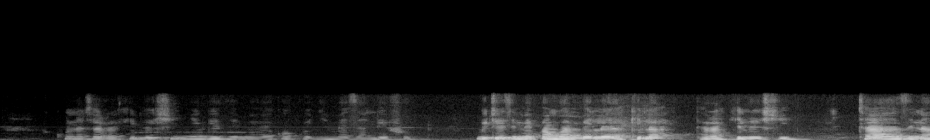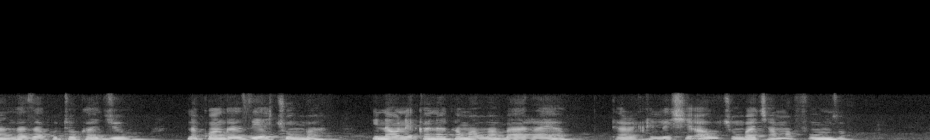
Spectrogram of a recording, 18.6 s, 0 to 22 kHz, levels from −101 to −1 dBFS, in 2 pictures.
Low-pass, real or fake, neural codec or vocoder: 7.2 kHz; real; none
